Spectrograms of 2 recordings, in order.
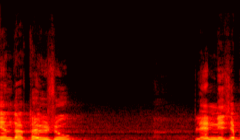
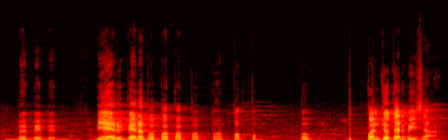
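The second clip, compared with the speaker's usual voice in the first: stuck on બે and પ- repeats, low; mock stammer; 6 semitones lower, slower than usual. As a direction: stammer out the price. Shopkeeper stammers price.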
